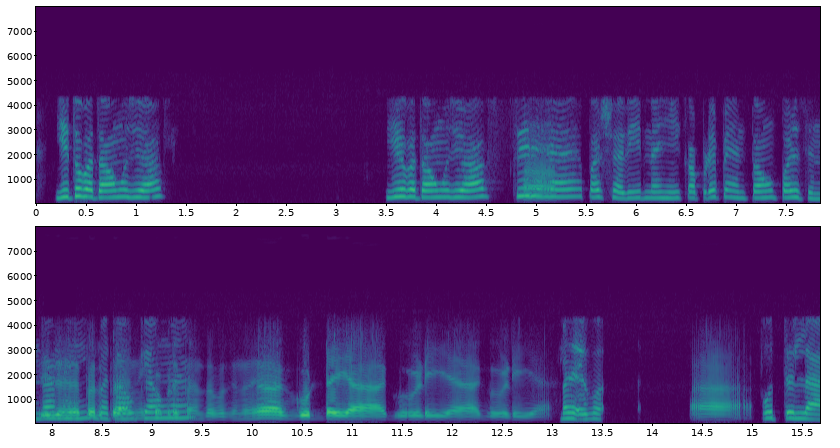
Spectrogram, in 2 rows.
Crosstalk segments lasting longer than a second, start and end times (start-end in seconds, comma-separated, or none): 7.8-9.3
